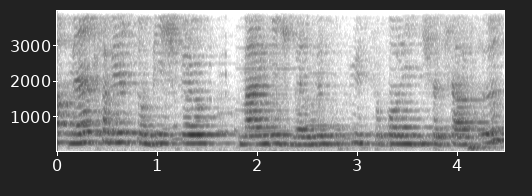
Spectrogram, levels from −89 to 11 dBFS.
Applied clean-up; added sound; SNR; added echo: neural separator model SepFormer DNS4.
